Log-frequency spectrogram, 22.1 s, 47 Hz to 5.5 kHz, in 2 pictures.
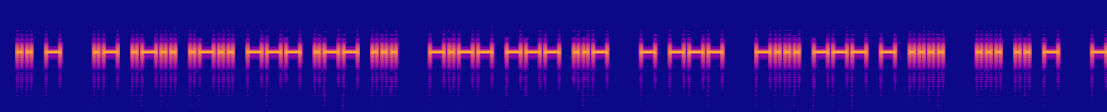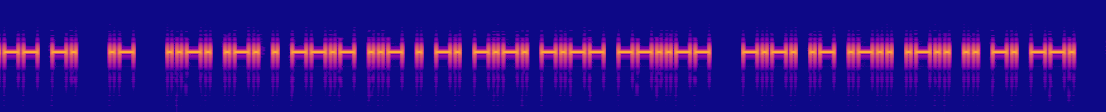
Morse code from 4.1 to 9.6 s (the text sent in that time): YOU TO BOTH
